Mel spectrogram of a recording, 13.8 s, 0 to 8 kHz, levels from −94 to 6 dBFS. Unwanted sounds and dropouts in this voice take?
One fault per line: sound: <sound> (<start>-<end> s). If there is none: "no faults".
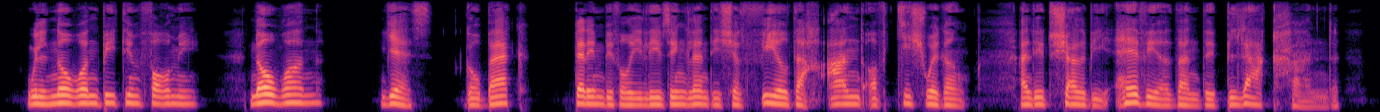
no faults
